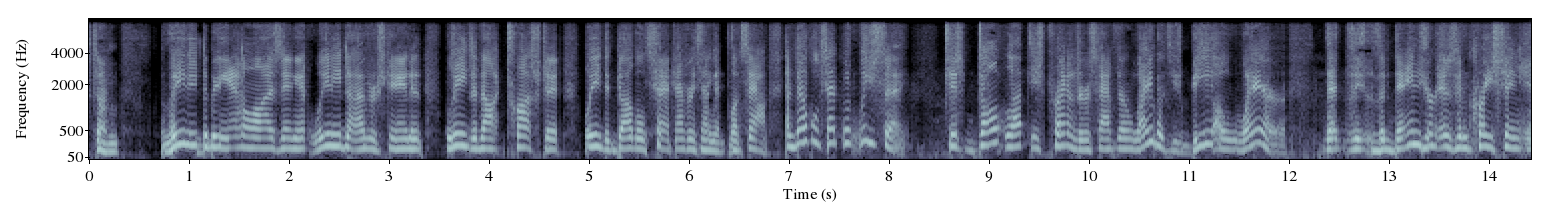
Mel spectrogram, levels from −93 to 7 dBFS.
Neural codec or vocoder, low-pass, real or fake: codec, 16 kHz in and 24 kHz out, 0.6 kbps, FireRedTTS-2 codec; 7.2 kHz; fake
